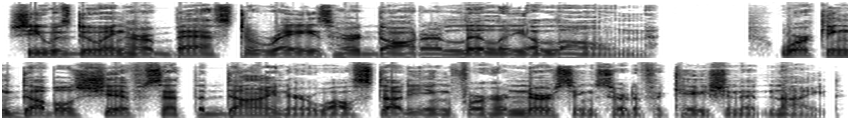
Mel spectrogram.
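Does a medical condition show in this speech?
No.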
